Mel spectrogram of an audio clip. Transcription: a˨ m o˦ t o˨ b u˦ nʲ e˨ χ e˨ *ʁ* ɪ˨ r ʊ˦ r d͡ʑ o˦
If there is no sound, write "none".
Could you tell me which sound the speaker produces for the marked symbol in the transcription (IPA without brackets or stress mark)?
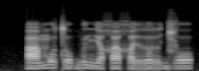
χ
